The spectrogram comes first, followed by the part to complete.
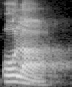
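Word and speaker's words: olá: spanish it's holla and in portuguese it's ola so that is the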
